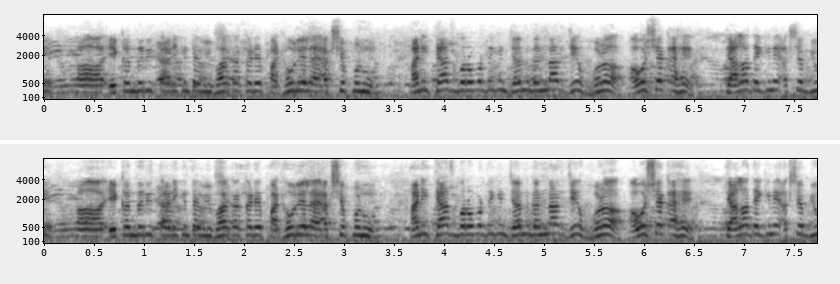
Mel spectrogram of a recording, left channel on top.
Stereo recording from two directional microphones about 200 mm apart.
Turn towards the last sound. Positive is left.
turn(degrees=-15)  # may be behind; listen again after turning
